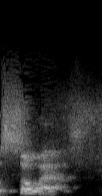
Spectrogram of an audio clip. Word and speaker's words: psoas: One is called the psoas, and we spell it P-S-O-A-S, psoas, P-S-O-A-S. And that's what we call a hip flexor.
